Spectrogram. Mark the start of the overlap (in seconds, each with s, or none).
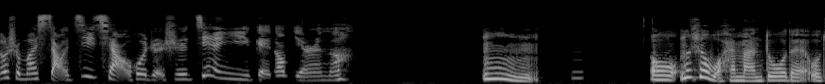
none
